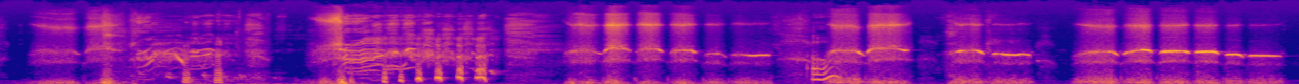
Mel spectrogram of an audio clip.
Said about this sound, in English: Can you whistle? Give me a tune. Bewitched. What do you want? Bewitched. Are you going to hear the theme from Bewitched? Yes, I would like. Whistled? Okay.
